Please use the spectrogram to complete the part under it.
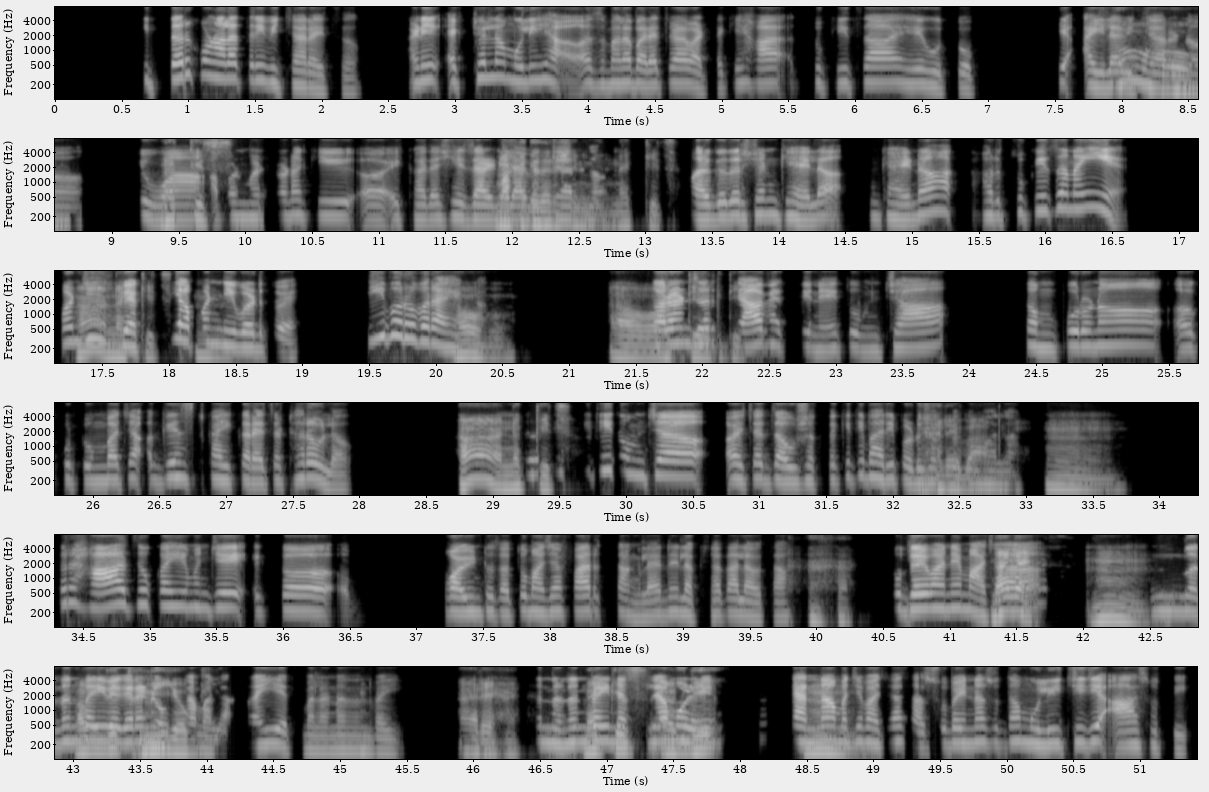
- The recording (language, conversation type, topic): Marathi, podcast, सुरुवात करण्यासाठी पहिले छोटे पाऊल काय असते?
- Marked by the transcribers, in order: other background noise; tapping; chuckle; other noise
